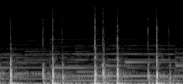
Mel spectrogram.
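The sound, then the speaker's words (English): Hooves of the second Billy Goat Gruff trip-trap across a wooden bridge in the Billy Goat Gruff tale: about eight hollow, knocking taps in an uneven, loping rhythm, some falling in quick pairs, over a faint steady hum with no voices. “"Who's trip-trapping across my bridge?"”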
